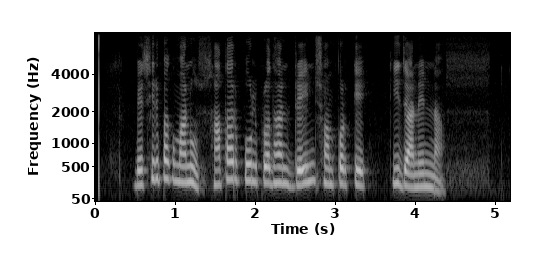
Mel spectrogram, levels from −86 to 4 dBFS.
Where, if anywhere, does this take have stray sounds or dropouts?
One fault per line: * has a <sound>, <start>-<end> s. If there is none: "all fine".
all fine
